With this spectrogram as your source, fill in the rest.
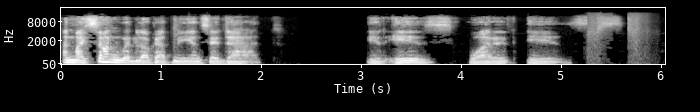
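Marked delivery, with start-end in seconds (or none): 1.6-5.6 very slow, low, soft, dropped-down voice. Speaker demonstrating pitch by quoting his son's reply to him, lower pitch. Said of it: "Lower pitch".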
